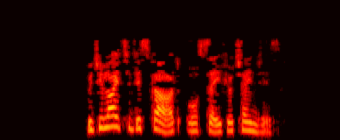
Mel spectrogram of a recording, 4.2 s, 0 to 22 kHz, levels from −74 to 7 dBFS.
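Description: Across the whole clip the speech sounds watery and swirly, with nothing above about 7.7 kHz and faint parts flickering in and out. That is likely heavy MP3 compression at a very low bitrate, around 16 kbps, unlike plain low-pass filtering, which dulls without swirling.

Pre-echo follows at 1.85 to 1.89 s and 2.16 to 2.21 s, both after "you like to" and before "or save your", and at 2.91 to 2.96 s after "or save your". Each is a short hiss lasting about 41 to 46 ms just ahead of a sharp onset, which then sounds softened. The codec spread noise meant for the loud attack across the quiet moment before it. Unlike a click or a dropout, the hiss sits just ahead of the attack rather than breaking the sound.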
